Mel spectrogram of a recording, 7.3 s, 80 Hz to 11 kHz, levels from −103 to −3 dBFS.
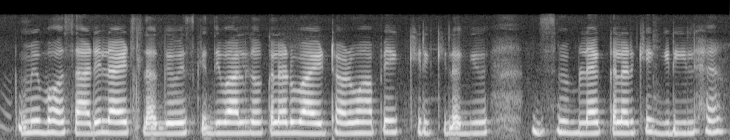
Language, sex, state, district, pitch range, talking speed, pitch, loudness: Hindi, female, Bihar, Araria, 245-270 Hz, 220 wpm, 250 Hz, -15 LUFS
